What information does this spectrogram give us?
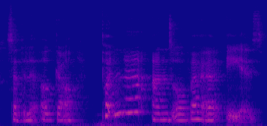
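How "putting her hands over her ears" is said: ordinary delivery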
